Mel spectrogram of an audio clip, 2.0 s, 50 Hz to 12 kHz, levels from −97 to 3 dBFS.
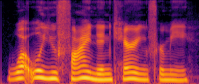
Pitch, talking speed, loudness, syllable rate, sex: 200 Hz, 240 wpm, -14 LUFS, 4.9 syllables/s, female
